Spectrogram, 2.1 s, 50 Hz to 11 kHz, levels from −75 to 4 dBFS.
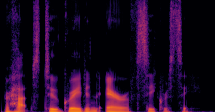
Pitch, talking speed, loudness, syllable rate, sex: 100 Hz, 195 wpm, -21 LUFS, 5.4 syllables/s, male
